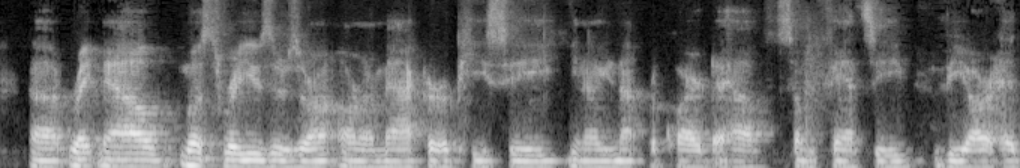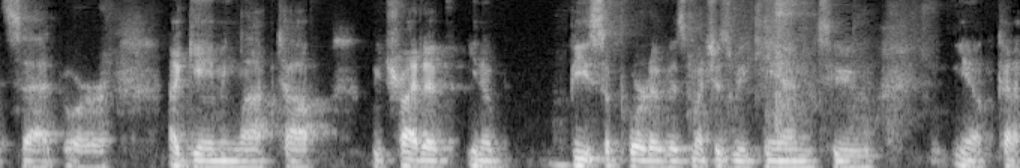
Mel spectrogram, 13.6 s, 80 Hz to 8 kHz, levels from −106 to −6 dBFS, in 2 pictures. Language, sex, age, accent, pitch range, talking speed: English, male, 30-49, American, 105-120 Hz, 200 wpm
